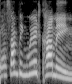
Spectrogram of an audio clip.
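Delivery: very loud, high-pitched alarm yell. In character, warning the group that something weird is coming, yelling. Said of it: "I yell".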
